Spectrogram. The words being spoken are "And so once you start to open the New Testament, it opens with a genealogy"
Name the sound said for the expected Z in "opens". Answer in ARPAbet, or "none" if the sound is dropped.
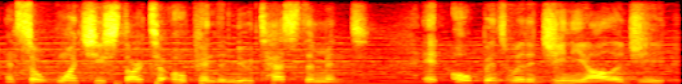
Z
